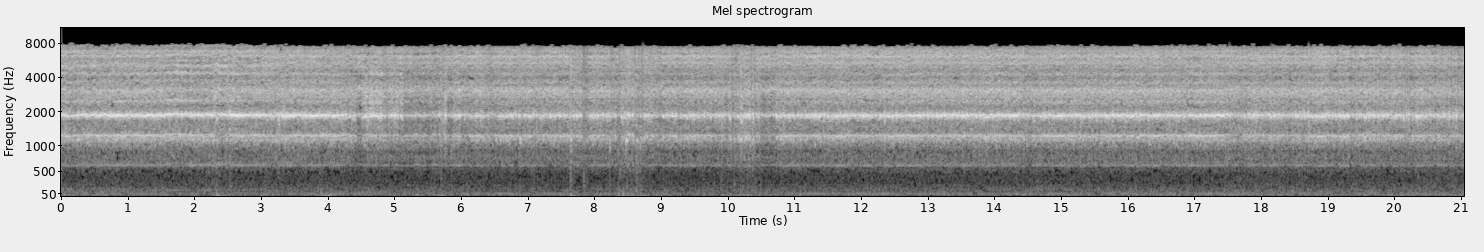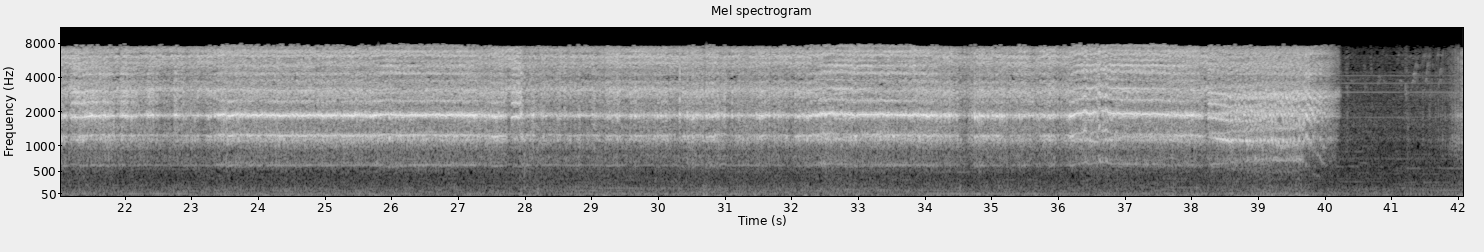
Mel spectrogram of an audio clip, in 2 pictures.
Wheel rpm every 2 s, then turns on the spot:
160, 160, 160, 160, 160, 160, 160, 160, 160, 160, 160, 160, 160, 160, 160, 160, 160, 160, 160, 150, 10.
none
